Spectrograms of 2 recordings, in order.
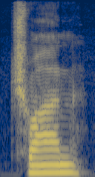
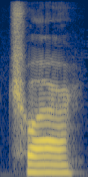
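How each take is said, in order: First: "chuan" ending in n, no r; "chuan" without r-colouring; standard n ending. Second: "chuar" ending in a curled r; r-coloured "chuar"; northern R-colouring. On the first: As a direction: model "chuan" with its final n. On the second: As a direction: turn the end of "chuar" into a Beijing r. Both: Shown as a demonstration. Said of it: "chuan would be chuar".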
